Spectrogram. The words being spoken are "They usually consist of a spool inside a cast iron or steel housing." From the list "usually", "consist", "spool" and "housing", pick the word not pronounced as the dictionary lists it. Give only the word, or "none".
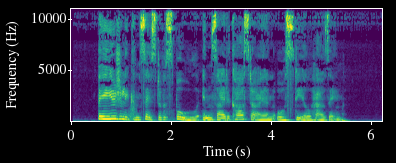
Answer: none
